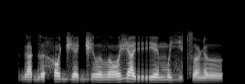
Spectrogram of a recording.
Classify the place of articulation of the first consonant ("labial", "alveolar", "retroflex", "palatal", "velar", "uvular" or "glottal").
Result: velar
